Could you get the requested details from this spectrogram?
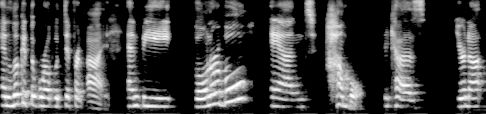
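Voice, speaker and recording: A middle-aged woman, a guest author, telling lively stories in a casual interview and acting out the voices of people she quotes. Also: mid-range voice, unhurried, rough recording. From United States. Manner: animated storytelling, acts out quoted voices.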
